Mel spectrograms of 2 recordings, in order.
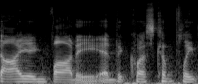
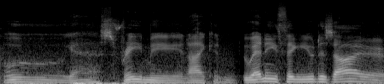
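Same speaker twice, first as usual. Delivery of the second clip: eerie, mysterious, ominous voice; 3 semitones lower than usual. Recapping a game, the speaker acts out a mystery voice: put-on ominous mystery voice. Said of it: "ominous mystery voice telling him".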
